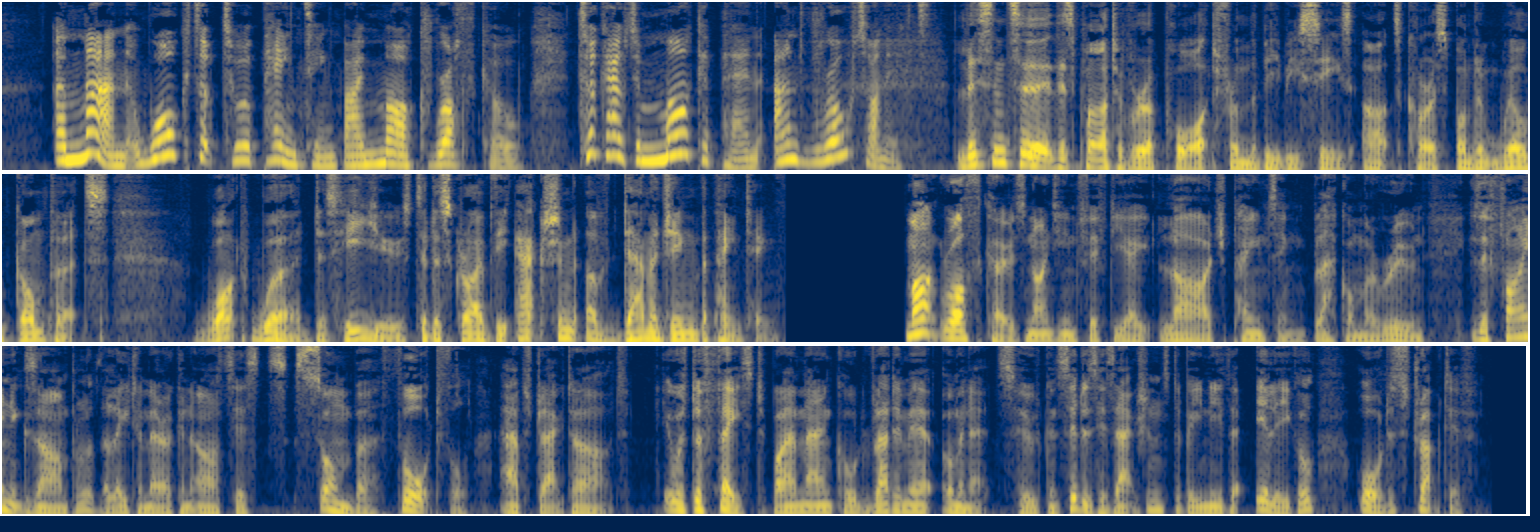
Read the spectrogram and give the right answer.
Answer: He said that the painting was defaced.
